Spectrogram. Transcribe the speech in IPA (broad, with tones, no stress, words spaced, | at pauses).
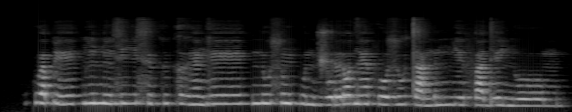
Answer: kʷa˦ɓeː˨˦ɡ͡bĩ˦ nĩ˧siː˦sɨ˧kɨ˦ ɡə˦˨ɣɛ̃˧ɡeː˦ | nu˦sũ˦ pu˨n d͡ʒo˨ɾə˦ɾɔ˦ dɛ̃˦fo˧ zu˧ ta˨ŋə˦n ɲe˦˨ fa˧de˦˨ɲoː˨m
